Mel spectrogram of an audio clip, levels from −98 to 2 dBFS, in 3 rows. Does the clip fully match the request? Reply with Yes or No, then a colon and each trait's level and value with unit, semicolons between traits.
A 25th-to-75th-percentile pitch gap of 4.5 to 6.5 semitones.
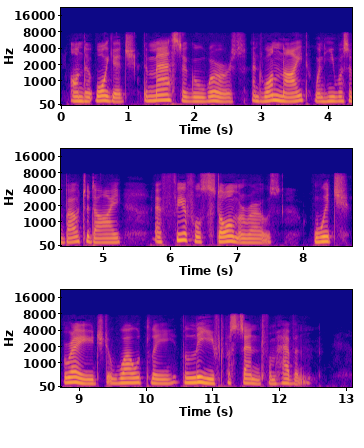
No: average, 2.8 semitones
